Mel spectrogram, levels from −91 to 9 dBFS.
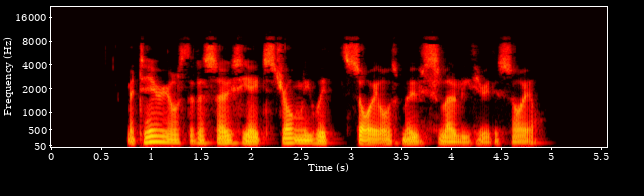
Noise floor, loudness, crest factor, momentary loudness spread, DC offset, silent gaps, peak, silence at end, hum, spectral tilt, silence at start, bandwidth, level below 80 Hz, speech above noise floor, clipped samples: -89 dBFS; -27 LUFS; 20 dB; 9 LU; under 0.1%; none; -8 dBFS; 0.7 s; none; -5.5 dB/octave; 0.75 s; 9.4 kHz; -66 dBFS; 62 dB; under 0.1%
